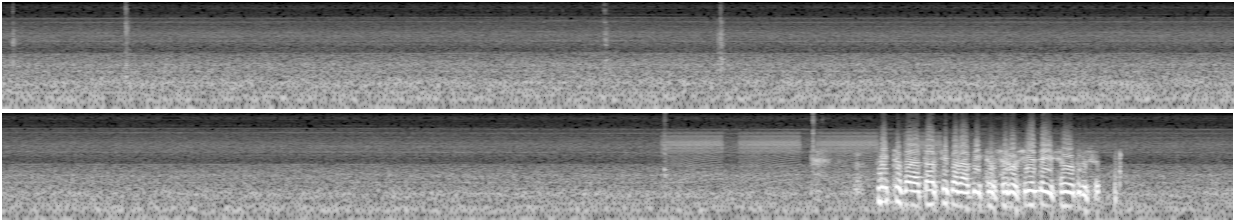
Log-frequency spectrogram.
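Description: Jet engines drone steadily throughout.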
